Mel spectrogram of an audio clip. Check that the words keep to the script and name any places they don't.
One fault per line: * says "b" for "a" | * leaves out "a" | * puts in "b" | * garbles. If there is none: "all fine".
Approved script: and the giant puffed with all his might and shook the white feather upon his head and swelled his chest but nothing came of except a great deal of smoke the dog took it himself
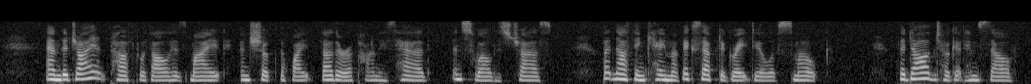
all fine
